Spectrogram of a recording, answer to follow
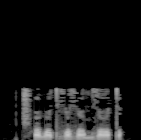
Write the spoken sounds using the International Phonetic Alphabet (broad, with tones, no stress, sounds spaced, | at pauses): t͡ʃʰ ə˨ ðˤ e˨ tˤ zˤ ə˨ zˤ a˨˦ m zˤ ɜ˦ tˤ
